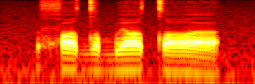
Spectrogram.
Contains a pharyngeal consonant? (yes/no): yes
